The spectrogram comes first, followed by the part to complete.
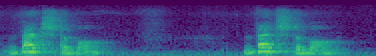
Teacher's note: We tend to drop that second E sound and we stress the first syllable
